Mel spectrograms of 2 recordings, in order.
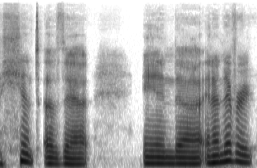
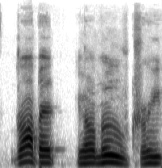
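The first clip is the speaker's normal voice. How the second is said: louder mechanical put-on voice; 7 dB louder than usual. Recalling his high-school act, showing his RoboCop impersonation. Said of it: "I did like a RoboCop impersonation".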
